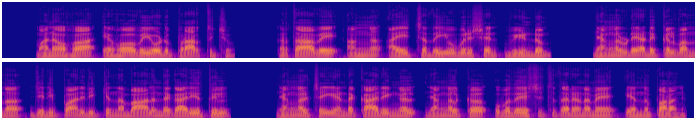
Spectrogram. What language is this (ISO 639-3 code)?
mal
